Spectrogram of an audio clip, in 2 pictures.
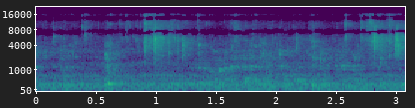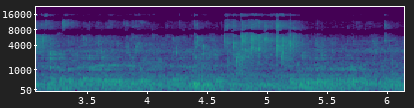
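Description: Bathroom tap running steadily into a sink, with a few brief splashes as water is scooped up in cupped hands.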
